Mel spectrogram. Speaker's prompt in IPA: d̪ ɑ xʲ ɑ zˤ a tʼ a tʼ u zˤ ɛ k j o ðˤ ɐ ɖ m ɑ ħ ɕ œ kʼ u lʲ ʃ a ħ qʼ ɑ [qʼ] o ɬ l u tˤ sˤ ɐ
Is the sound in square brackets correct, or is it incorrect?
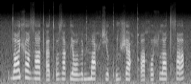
incorrect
